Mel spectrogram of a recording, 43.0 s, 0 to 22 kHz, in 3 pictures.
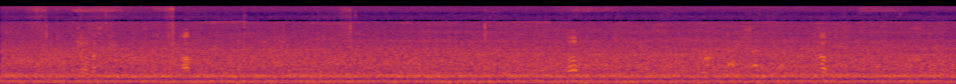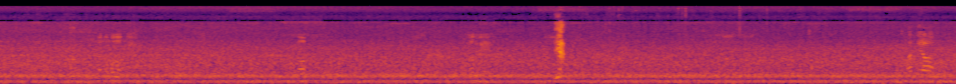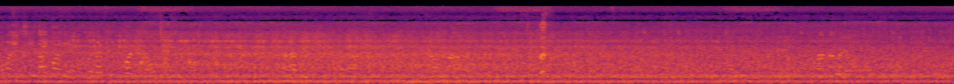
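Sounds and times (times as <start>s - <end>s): steady background noise: 0.0s - 43.0s.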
